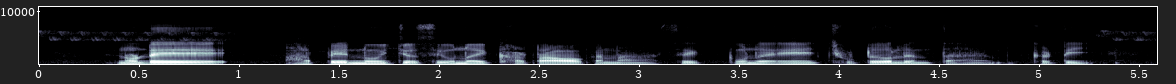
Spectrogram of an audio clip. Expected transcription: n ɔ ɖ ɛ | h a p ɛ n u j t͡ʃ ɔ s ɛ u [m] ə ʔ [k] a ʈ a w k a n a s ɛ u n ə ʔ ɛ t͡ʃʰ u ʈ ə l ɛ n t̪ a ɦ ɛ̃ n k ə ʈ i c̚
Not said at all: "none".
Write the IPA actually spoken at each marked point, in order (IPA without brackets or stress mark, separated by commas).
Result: n, kʰ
